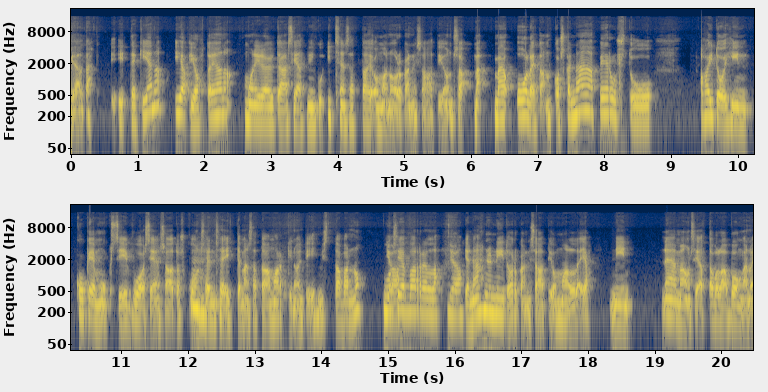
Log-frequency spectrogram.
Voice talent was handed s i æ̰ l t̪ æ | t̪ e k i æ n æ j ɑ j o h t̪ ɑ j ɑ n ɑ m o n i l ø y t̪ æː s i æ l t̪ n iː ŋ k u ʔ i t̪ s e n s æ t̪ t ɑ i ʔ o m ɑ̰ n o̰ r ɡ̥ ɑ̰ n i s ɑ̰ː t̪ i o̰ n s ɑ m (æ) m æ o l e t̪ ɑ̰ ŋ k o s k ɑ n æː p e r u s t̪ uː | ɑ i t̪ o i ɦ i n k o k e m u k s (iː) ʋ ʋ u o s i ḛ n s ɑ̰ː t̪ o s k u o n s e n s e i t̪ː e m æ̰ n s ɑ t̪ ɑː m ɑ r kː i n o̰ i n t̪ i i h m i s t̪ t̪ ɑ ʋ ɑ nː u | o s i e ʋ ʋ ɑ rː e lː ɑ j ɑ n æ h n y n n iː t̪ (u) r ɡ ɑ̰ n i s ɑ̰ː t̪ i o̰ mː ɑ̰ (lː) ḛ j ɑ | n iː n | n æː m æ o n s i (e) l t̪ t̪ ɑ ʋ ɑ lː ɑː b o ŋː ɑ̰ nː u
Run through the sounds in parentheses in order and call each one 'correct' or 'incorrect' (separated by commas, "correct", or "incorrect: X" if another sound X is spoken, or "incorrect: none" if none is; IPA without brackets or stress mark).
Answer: correct, correct, incorrect: o, correct, incorrect: æ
